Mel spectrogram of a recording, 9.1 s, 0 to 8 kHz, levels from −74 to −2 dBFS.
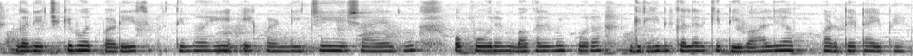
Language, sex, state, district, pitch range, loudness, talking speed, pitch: Hindi, female, Bihar, Madhepura, 185-205 Hz, -17 LUFS, 170 wpm, 195 Hz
